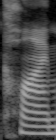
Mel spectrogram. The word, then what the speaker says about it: climb: You don't pronounce the B in climb or bomb because it's following that M, and you don't hear it in doubt or subtle because it comes just before a T.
